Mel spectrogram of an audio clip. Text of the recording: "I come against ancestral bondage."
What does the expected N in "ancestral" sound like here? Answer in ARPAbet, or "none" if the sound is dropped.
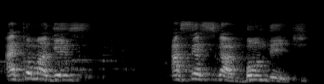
none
